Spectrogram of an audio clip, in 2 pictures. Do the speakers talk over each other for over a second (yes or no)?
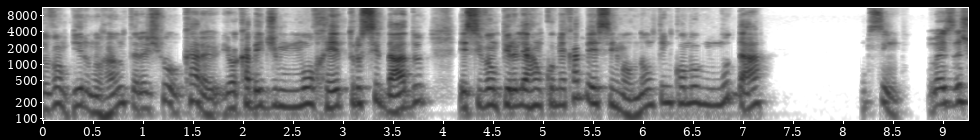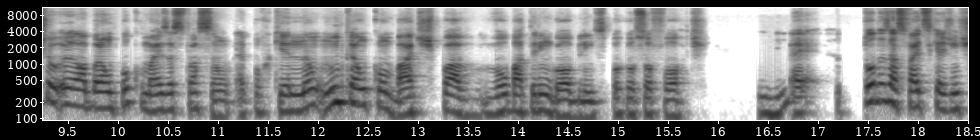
no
